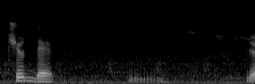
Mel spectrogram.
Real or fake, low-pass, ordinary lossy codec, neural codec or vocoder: real; 7.2 kHz; none; none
